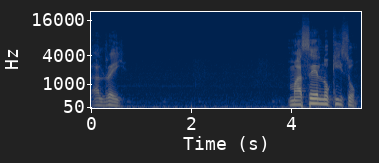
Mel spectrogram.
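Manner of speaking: loud, forceful pulpit reading; full-force sermon voice; fiery preaching. Acted. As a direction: preach it out to the whole church.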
